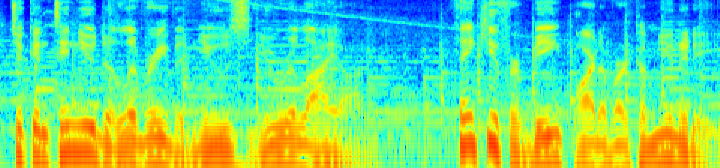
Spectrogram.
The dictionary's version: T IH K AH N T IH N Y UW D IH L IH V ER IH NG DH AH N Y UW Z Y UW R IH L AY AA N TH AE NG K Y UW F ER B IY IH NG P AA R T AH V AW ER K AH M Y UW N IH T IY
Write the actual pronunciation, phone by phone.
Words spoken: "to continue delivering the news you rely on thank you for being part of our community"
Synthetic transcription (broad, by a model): T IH K AH N T IH N Y UW D IH L IH V ER IH NG DH AH N Y UW Z Y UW R IH L AY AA N TH AE NG K Y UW F ER B IY IH NG P AA R T AH V AW ER K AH M Y UW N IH T IY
